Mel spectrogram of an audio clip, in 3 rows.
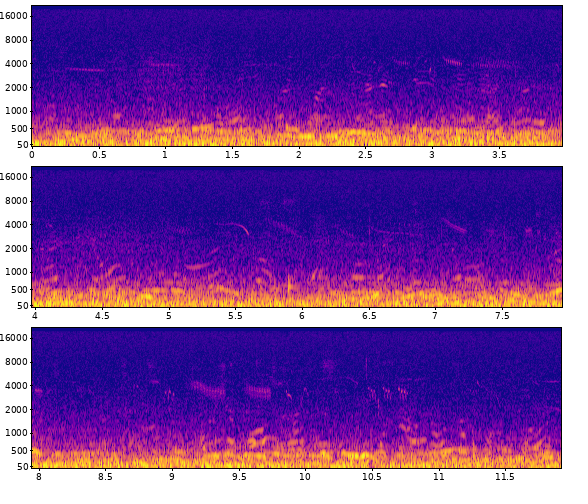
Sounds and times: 0.0s vistors of the park 11.9s

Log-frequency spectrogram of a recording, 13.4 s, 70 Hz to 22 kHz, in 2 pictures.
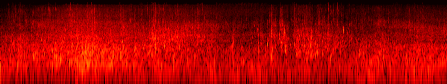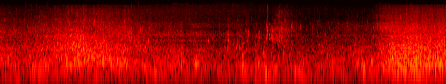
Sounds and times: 0.0s Boats 13.4s

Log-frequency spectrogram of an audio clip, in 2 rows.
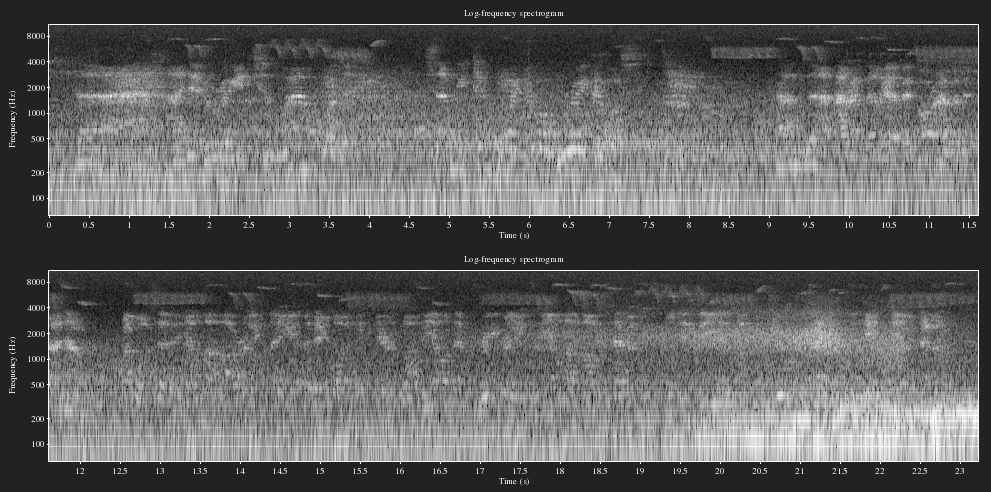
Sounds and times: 19.6s road racing 23.2s

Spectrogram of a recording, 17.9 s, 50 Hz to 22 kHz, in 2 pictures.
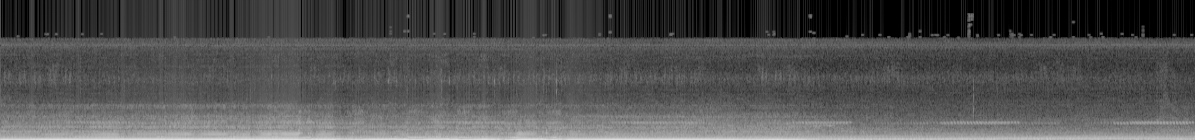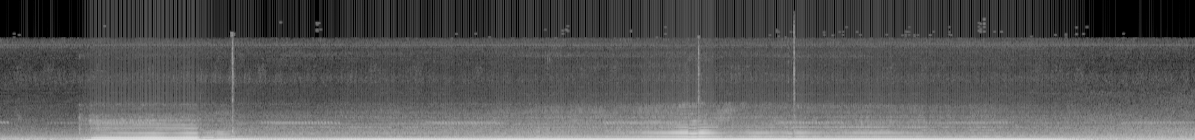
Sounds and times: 0.0s abused clarinet 17.9s
0.0s electric transformer station 17.9s
0.0s traffic 17.9s
5.9s cricket 9.1s

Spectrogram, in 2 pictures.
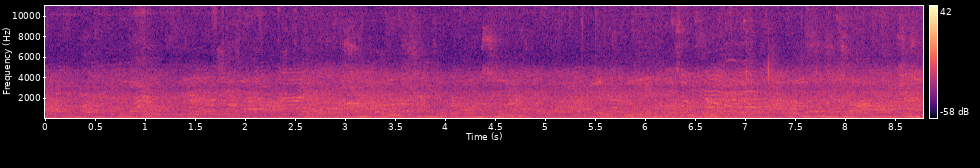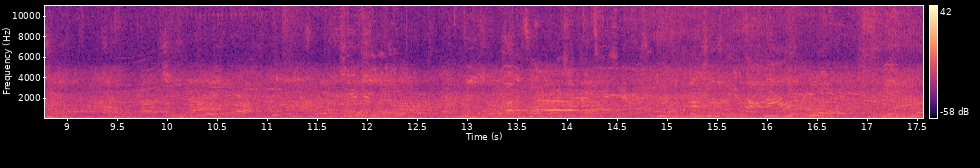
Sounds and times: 0.0s Many tourists 17.5s
12.8s Traffic Sound 17.5s
13.1s distance protests 17.5s

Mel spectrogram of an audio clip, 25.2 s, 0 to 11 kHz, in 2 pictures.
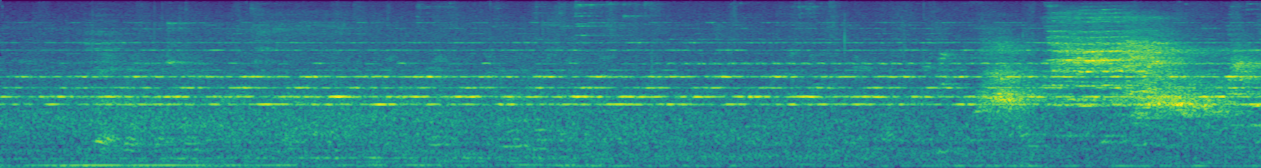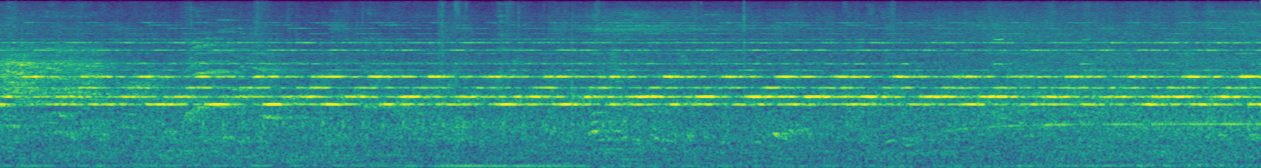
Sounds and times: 0.0s ShopAlarm 25.2s

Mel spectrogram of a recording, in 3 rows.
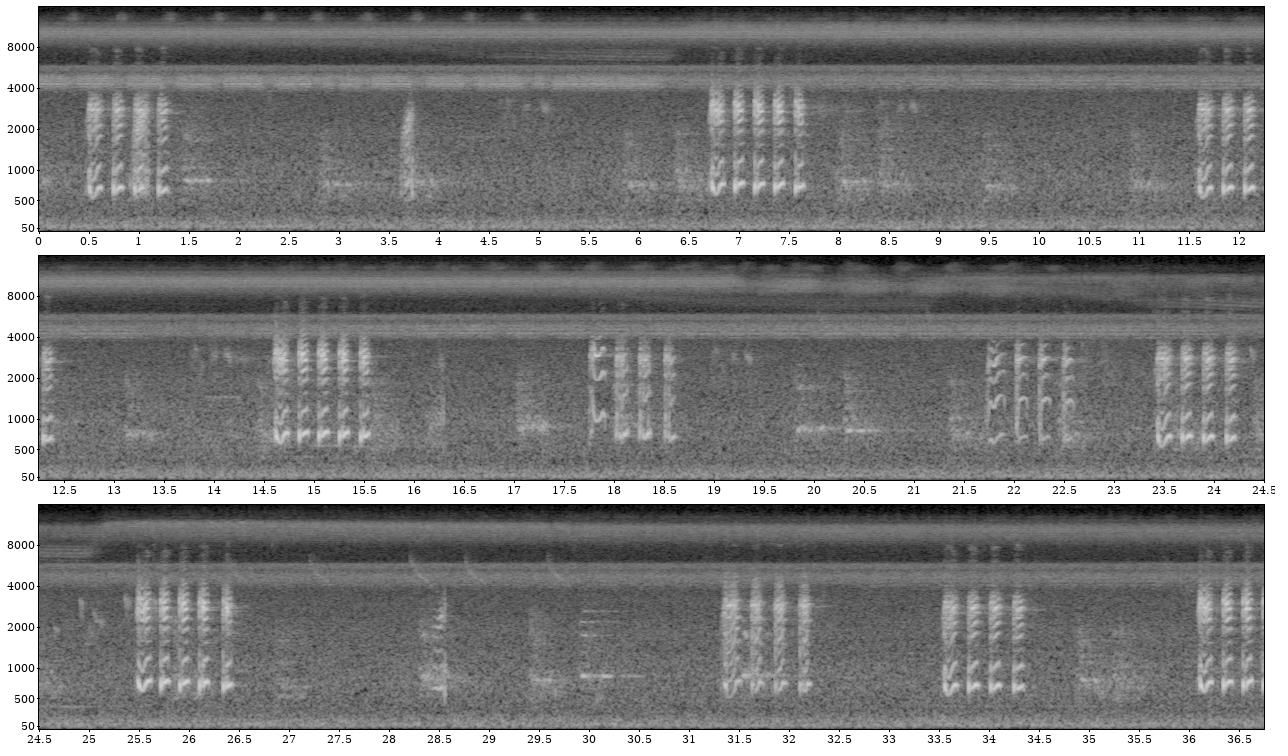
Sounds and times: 0.0s Frogs chirping 1.8s
0.0s Cicada sounds 36.7s
3.4s Frogs chirping 8.9s
11.4s Frogs chirping 16.4s
17.0s Frogs chirping 27.2s
28.2s Frogs chirping 30.3s
31.2s Frogs chirping 32.5s
33.4s Frogs chirping 36.7s

